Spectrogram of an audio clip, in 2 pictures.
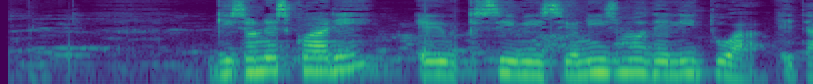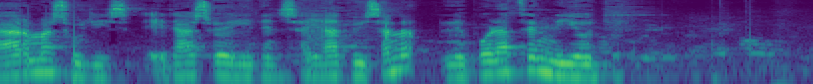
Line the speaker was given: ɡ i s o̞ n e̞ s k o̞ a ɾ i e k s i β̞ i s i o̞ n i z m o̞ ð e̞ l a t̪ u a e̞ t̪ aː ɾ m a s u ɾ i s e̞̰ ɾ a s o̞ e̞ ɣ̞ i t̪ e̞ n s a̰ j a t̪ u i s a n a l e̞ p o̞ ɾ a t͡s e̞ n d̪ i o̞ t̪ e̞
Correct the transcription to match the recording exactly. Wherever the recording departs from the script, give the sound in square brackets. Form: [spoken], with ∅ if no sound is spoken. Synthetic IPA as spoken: ɡ i s o̞ n e̞ s k o̞ a ɾ i e k s i β̞ i s i o̞ n i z m o̞ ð e̞ l [i] t̪ u a e̞ t̪ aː ɾ m a s u ɾ i s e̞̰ ɾ a s o̞ e̞ ɣ̞ i t̪ e̞ n s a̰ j a t̪ u i s a n a l e̞ p o̞ ɾ a t͡s e̞ n d̪ i o̞ t̪ e̞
